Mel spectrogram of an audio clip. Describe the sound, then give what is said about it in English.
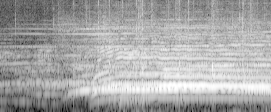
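A crowd erupts in cheers at an election night party in a hotel ballroom during a Seattle mayor's race, swelling quickly into sustained shouting with rising whoops that hold at full strength. “The crowded hotel ballroom erupted in cheers as Washington State Senator Reuven Carlisle formally announced Durkin's sizable lead in the mayor's race”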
